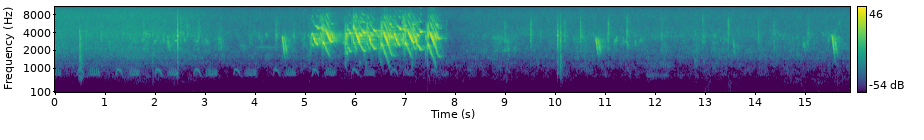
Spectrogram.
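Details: White-headed buffalo weaver singing in Meru National Park, Kenya: a dense burst of scratchy, rapidly repeated high notes lasting about three seconds, with scattered soft chirps before and after it.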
